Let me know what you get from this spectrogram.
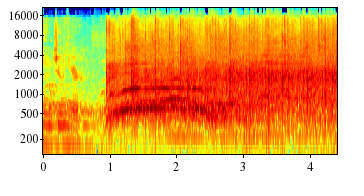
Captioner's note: applause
